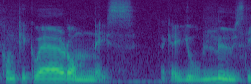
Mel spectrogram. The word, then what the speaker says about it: conticuere: So, right, the very first syllable, conticuere, that is a long O because it's O followed by N and T.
